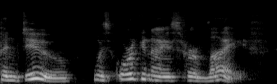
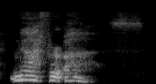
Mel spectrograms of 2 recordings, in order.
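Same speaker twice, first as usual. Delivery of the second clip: "not for us", slow, with a long "us"; stress on us; 3 semitones lower, 6 dB quieter, much slower than usual. Retold or imitated. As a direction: slowly repeat the reply, drawing out "us". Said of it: "with the emphasis on the word us".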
